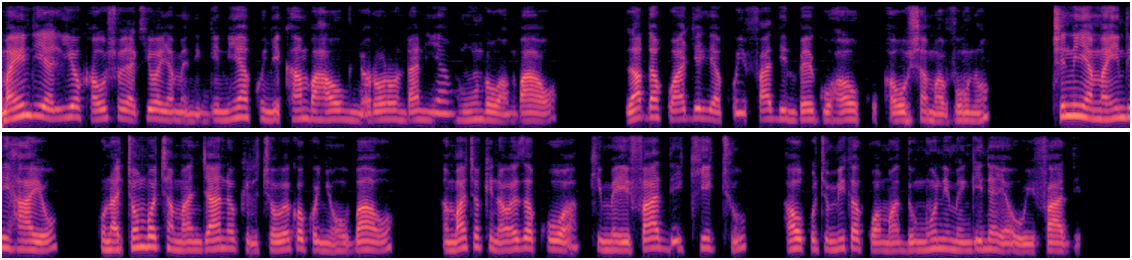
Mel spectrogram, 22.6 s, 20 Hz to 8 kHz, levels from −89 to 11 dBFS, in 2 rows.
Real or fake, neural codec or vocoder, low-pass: fake; codec, 16 kHz, 2 kbps, FunCodec, trained on LibriTTS, 25 frames a second; 7.2 kHz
